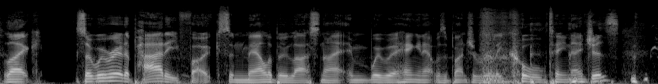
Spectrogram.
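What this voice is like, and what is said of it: Thick New Zealand accent. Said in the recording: “my New Zealand accent ... both ... and I have quite thick Kiwi accents”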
